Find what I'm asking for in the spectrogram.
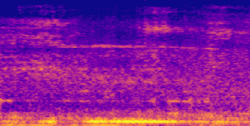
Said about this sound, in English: And by the way, this is a hood podcast, so you will hear trucks and stuff like that.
